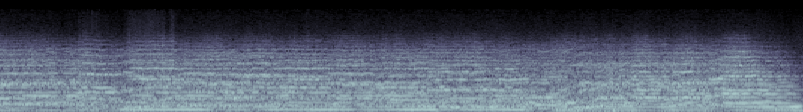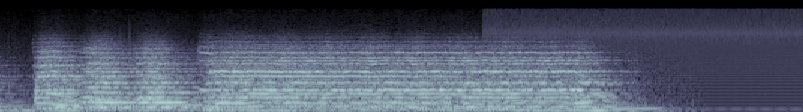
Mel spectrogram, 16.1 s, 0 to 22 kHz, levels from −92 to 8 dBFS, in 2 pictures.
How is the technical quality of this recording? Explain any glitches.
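One fault is present: mains buzz from 12.87 s to 16.07 s, when the clip ends. Sharp switching spikes, twice per 60 Hz cycle, leak in as a raspy steady buzz around 25 dB beneath the sound. On a spectrogram it shows as evenly spaced horizontal harmonic lines stacking up into the kilohertz range.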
